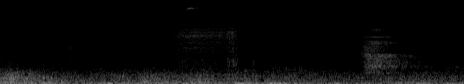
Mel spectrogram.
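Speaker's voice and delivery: a slow, breathy, weary exhale; drawn-out hushed sigh; long whispered sigh. Acted. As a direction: let out a long, soft sigh before the ultimatum. Villain pauses before final offer.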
